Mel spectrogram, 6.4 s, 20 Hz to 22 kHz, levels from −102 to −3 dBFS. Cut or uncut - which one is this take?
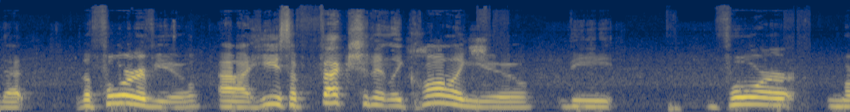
cut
